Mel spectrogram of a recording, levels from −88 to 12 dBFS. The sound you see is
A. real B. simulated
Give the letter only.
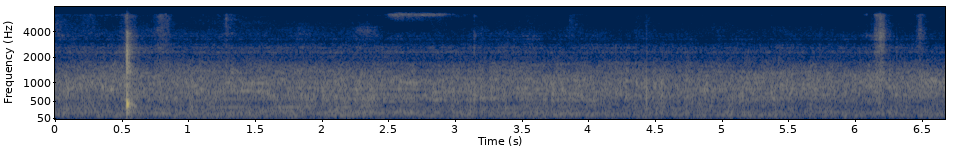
B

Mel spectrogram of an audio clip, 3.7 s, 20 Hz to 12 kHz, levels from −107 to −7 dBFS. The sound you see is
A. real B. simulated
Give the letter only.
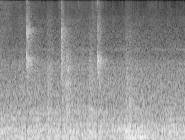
B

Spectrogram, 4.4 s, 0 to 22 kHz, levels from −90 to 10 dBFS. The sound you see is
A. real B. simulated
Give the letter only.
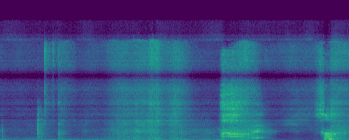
B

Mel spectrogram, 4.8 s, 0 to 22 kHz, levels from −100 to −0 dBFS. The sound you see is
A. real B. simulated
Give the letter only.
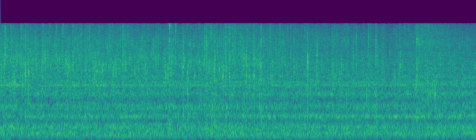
A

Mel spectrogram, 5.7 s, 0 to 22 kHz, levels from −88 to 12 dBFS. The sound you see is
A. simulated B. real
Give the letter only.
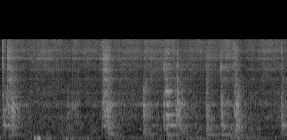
A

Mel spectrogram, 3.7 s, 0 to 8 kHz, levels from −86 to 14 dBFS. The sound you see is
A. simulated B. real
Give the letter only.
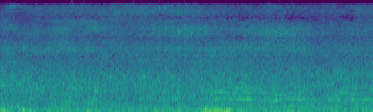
A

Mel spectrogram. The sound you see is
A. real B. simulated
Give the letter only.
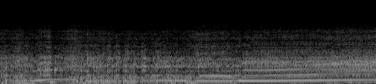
A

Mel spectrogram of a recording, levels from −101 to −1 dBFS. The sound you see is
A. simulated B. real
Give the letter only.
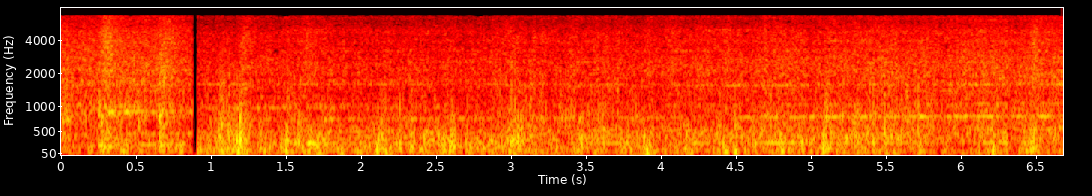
B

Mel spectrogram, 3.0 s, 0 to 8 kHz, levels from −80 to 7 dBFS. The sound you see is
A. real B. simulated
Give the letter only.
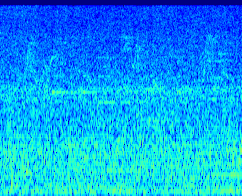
A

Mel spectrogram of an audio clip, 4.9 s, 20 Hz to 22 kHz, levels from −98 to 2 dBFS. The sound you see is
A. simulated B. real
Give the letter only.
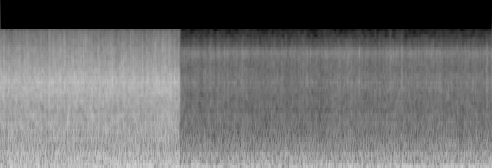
A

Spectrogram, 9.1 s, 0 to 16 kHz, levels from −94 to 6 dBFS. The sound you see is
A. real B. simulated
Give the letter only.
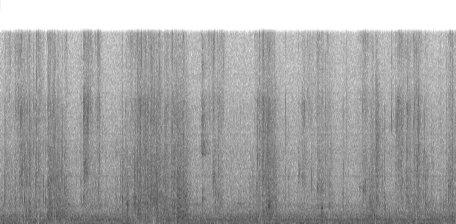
A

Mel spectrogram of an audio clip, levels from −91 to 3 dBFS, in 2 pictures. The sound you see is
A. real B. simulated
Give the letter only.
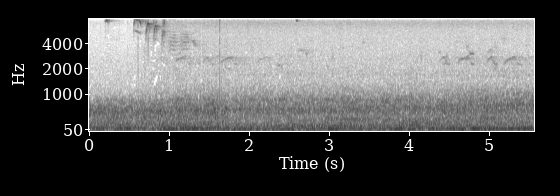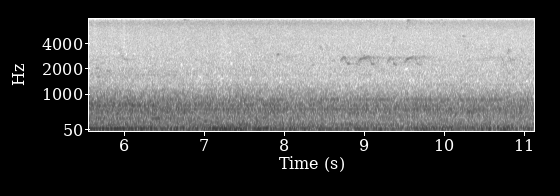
A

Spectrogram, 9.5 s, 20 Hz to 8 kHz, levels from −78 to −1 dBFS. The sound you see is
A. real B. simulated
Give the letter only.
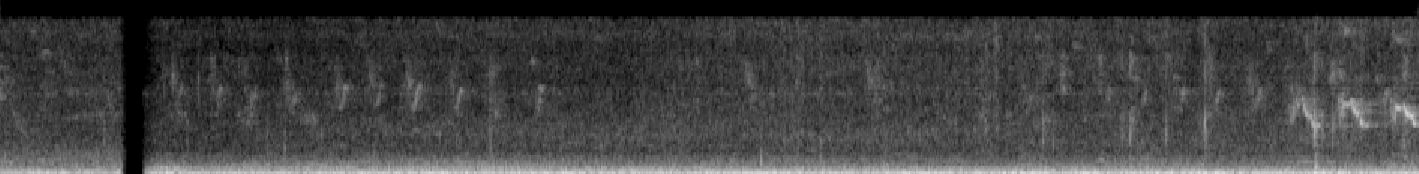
A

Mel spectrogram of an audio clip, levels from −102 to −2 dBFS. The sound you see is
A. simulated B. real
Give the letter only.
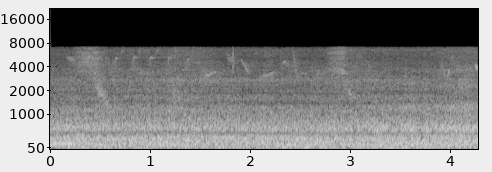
B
